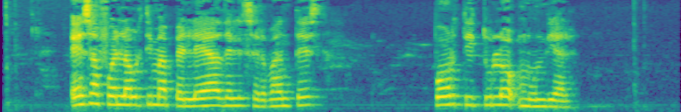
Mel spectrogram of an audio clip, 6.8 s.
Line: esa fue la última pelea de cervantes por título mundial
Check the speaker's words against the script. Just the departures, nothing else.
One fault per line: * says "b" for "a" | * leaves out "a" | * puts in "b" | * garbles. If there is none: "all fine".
all fine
